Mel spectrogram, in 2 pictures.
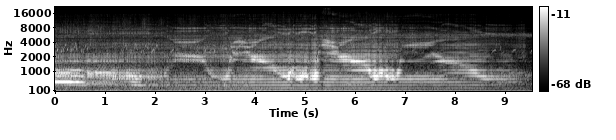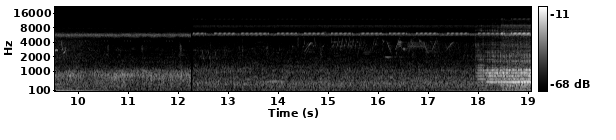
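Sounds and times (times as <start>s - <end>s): music: 0.0s - 9.2s
insect drone: 0.0s - 19.0s.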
